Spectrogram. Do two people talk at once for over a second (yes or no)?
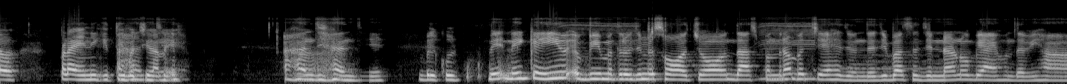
no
